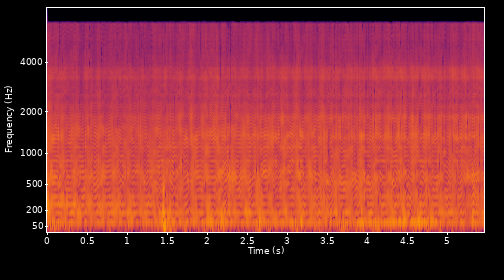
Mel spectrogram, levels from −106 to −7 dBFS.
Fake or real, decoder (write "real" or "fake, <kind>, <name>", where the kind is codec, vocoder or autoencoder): fake, vocoder, BigVGAN v2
